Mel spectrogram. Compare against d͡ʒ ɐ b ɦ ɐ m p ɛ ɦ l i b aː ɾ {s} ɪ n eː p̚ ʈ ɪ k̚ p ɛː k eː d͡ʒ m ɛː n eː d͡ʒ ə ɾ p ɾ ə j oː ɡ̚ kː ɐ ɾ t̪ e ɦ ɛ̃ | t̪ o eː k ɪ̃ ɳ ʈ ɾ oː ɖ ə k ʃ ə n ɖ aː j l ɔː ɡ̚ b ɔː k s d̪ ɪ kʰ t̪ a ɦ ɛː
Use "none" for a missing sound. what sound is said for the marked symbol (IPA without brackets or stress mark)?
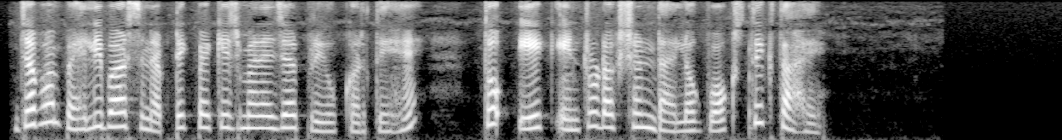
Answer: s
